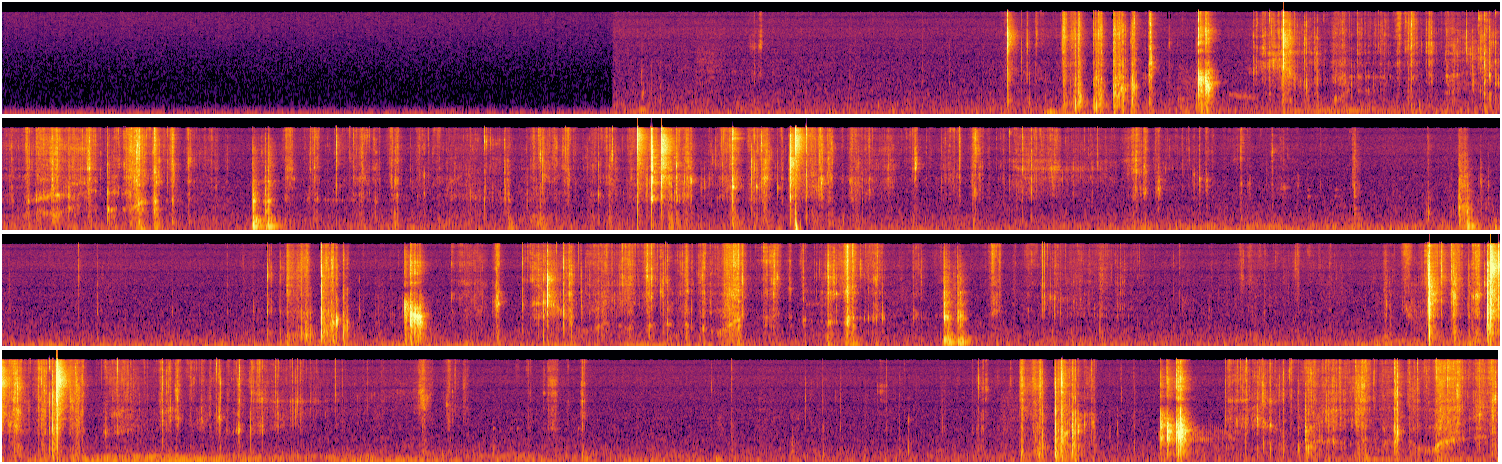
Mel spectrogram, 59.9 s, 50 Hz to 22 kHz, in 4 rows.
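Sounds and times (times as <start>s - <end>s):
slime crackling and popping: 10.0s - 17.2s, 17.8s - 27.5s, 32.6s - 39.1s, 43.8s - 48.4s, 54.6s - 59.9s.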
